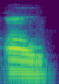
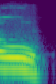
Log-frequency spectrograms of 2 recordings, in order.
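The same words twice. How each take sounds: First: "ou" as two vowels, o gliding into u; wrong reading OU. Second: "u" as one pure, held vowel, no o; correct reading U. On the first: Teacher ruling out a wrong diphthong reading, both vowels sounded. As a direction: show "ou" with an audible o before the u. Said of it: "No el diptongo ou". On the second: Teacher giving the right diphthong reading, one emphatic vowel. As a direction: stress a single long "u" sound. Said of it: "el diptongo u". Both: Shown as a demonstration.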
